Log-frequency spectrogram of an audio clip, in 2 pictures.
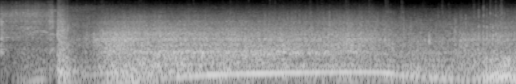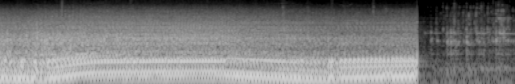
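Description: A motorcycle with a sidecar pulls away, its engine revving.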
